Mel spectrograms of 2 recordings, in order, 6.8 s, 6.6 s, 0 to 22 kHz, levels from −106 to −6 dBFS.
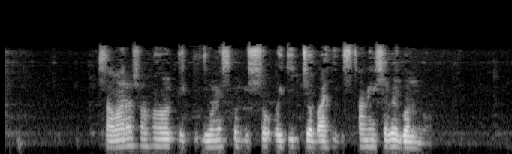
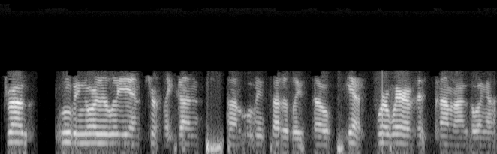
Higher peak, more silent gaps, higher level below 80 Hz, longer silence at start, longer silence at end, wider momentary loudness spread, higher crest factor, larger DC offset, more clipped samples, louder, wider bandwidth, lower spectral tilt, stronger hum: second, -10 dBFS vs -6 dBFS; neither; second, -76 dBFS vs -54 dBFS; first, 1.3 s vs 0.1 s; first, 1.2 s vs 0 s; second, 9 LU vs 14 LU; about the same, 22 dB vs 20 dB; neither; neither; second, -30 LUFS vs -24 LUFS; first, 8 kHz vs 4 kHz; second, -3.5 dB/octave vs -8.5 dB/octave; neither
